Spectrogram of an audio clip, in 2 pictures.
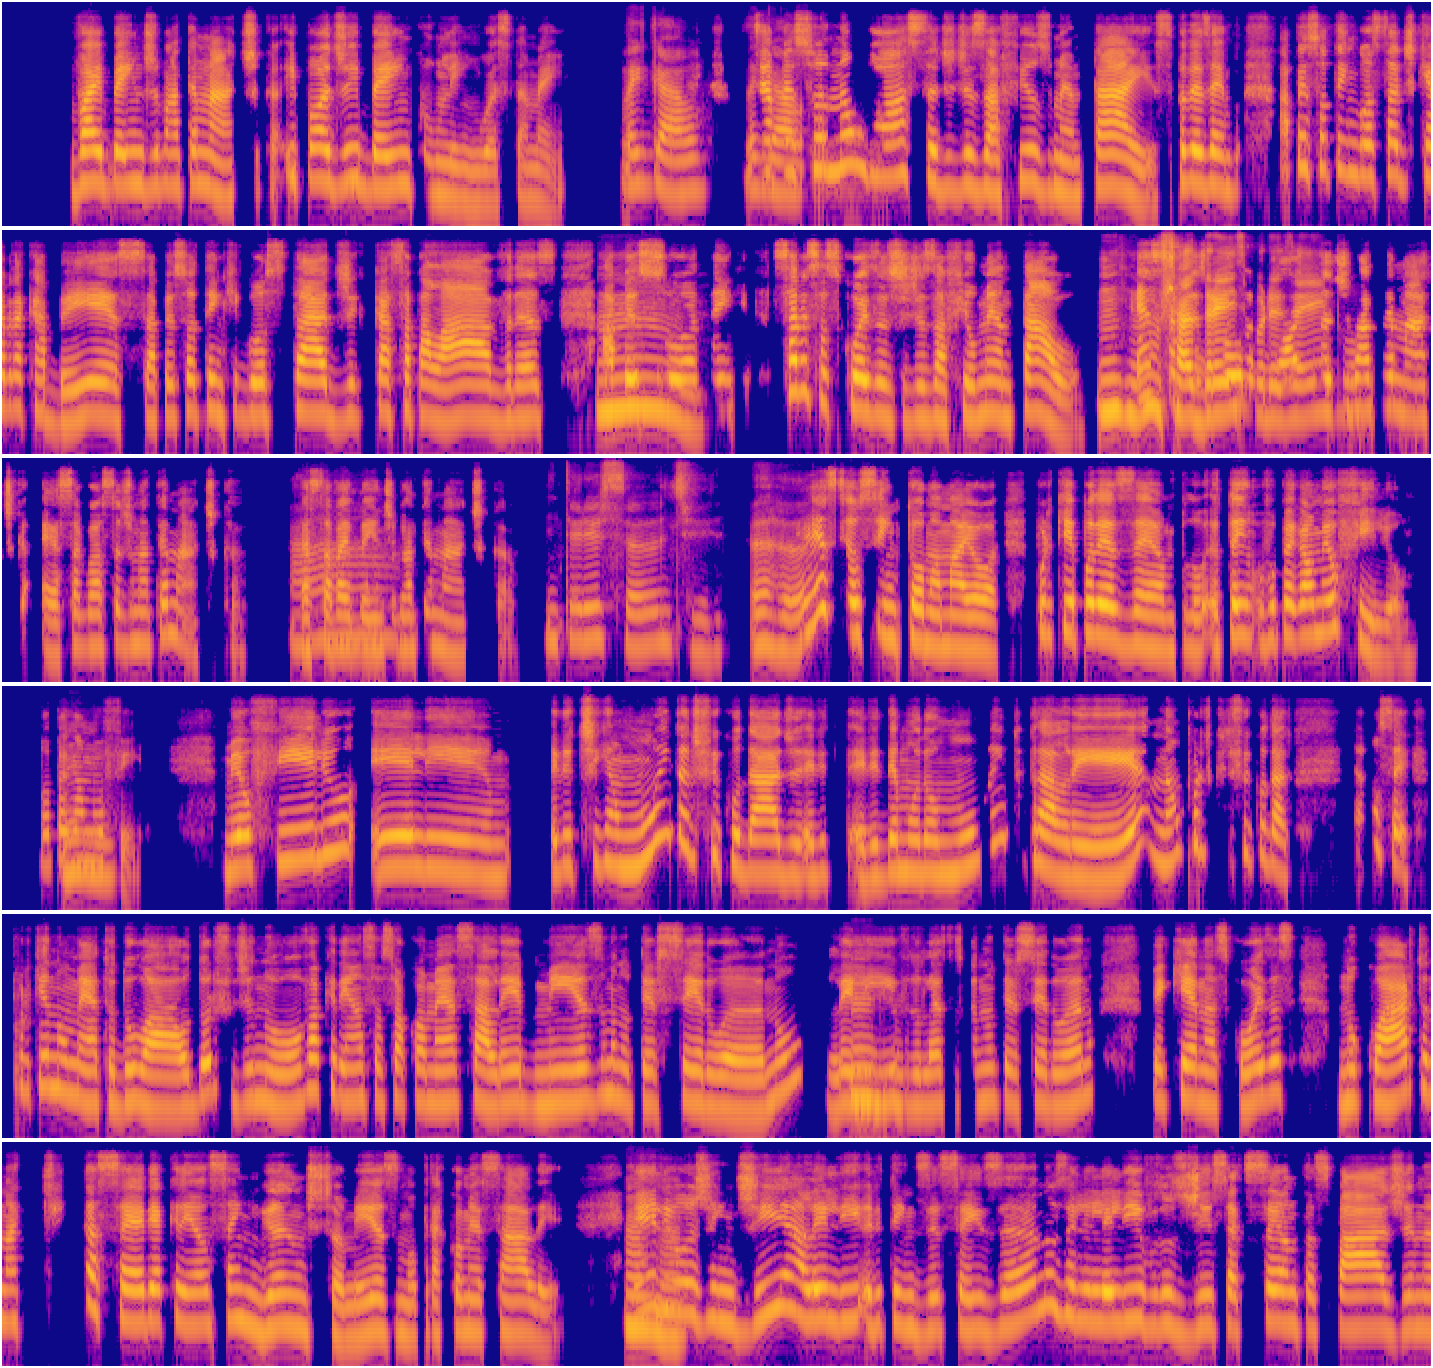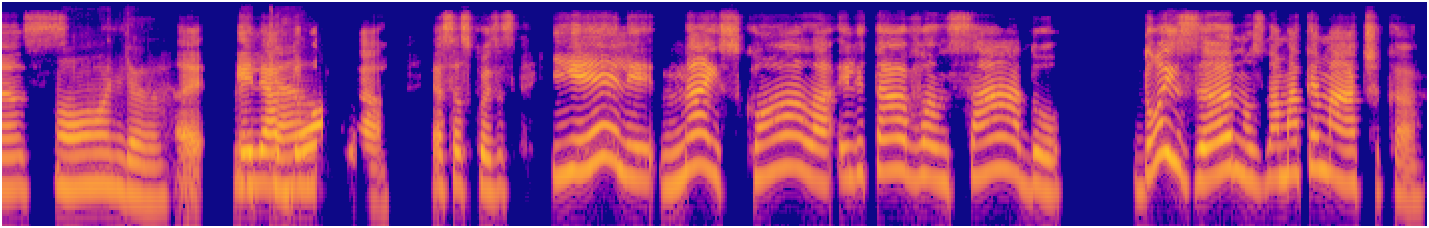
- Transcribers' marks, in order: none
- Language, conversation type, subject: Portuguese, podcast, Como os professores podem ajudar os alunos quando eles falham?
